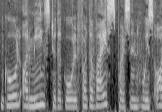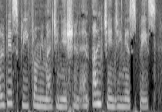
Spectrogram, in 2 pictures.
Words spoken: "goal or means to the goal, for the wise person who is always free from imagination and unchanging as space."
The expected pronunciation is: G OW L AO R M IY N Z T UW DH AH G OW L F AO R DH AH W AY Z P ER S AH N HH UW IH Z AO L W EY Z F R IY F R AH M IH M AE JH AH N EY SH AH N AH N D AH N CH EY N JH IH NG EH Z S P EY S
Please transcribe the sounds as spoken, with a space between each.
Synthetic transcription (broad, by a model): G OW L AO R M IY N Z T UW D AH G OW L F AO R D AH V AY S P ER S AH N HH UW IH Z AO L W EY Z F R IY F R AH M IH M AE JH AH N EY SH AH N AH N D AH N CH EY N JH IH NG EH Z S P EY S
